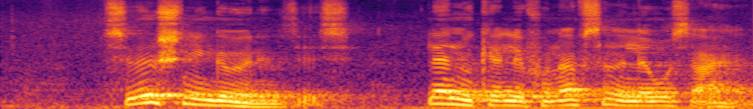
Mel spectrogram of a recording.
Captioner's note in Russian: говорит на арабском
